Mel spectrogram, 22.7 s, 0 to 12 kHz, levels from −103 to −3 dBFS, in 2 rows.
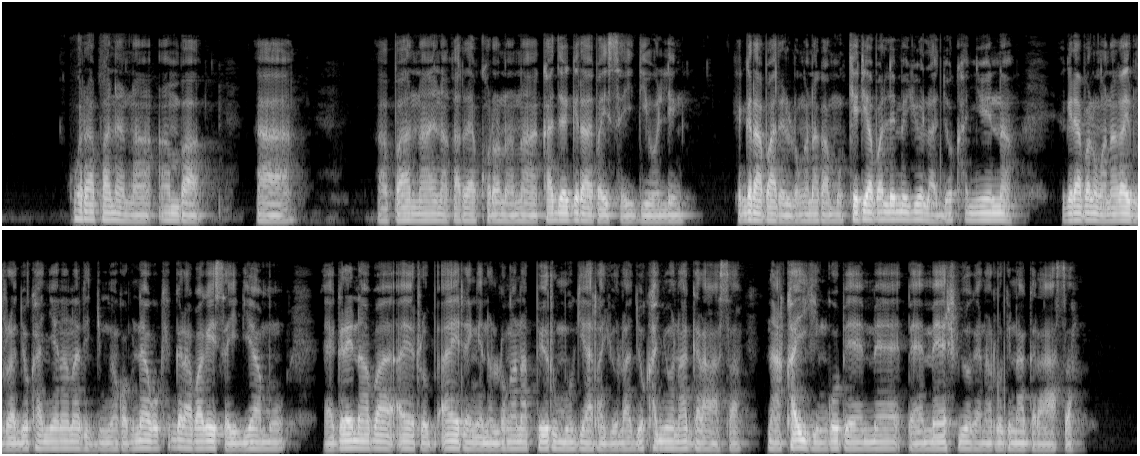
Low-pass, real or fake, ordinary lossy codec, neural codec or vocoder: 7.2 kHz; real; none; none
